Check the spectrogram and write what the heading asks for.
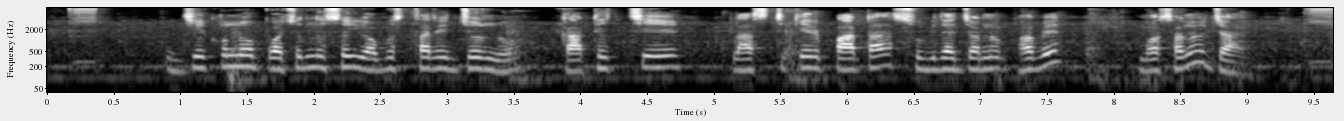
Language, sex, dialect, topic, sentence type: Bengali, male, Standard Colloquial, agriculture, statement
